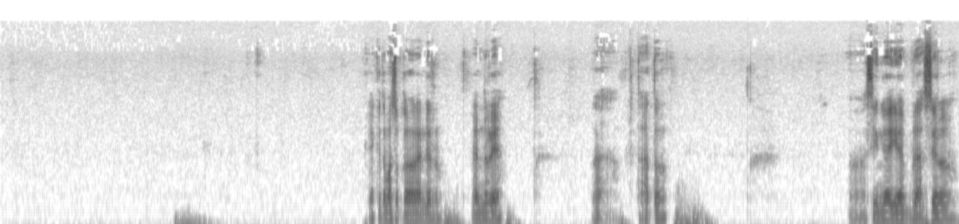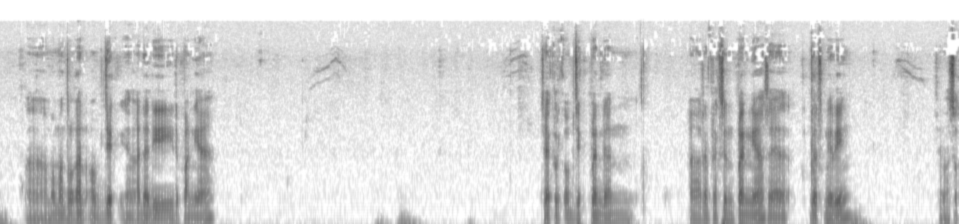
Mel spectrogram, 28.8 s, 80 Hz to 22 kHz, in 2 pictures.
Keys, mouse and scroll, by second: 0.4 click, 3.2 z, 4.4 middle click, 5.6 z, 8.1 click, 11.8 middle click, 14.6 shift+middle click, 16.1 middle click, 17.4 middle click, 18.7 middle click, 19.3 middle click, 21.3 shift+click.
